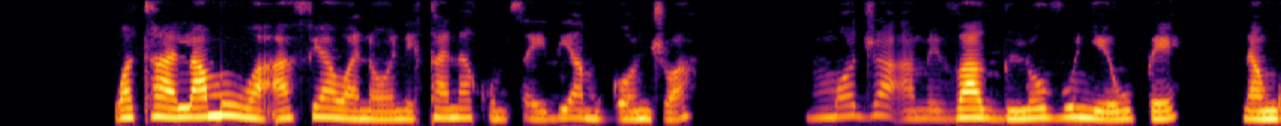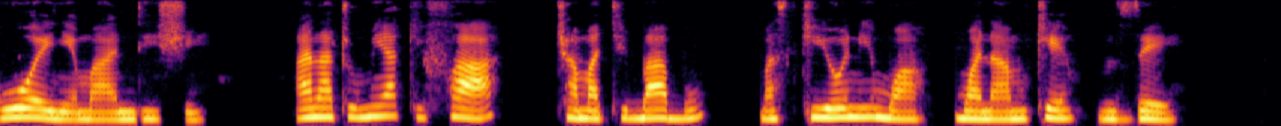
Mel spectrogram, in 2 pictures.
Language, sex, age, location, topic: Swahili, female, 18-24, Mombasa, health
